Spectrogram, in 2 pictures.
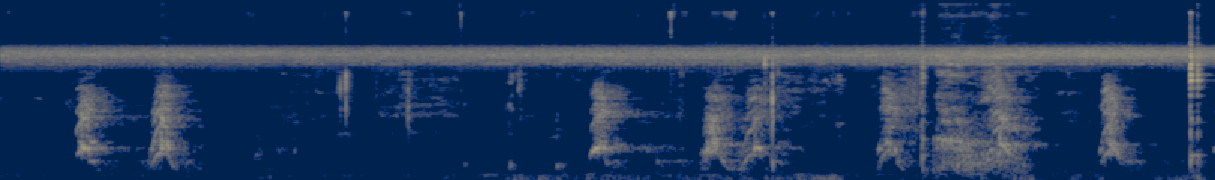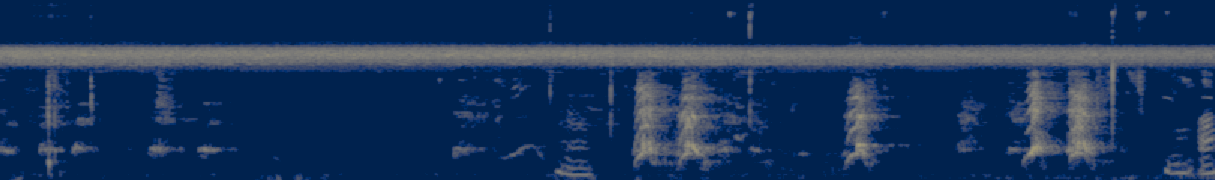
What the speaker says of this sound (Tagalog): Nagtatahol yung aso namin.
